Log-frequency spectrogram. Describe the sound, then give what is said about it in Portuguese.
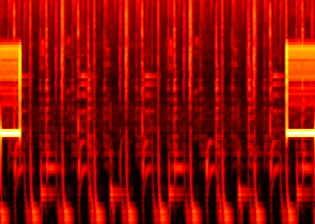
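A telephone ringing tone sounds as a call is placed. Two short steady tone bursts come at the start and end, with rhythmic music with a thumping bass beat in between. “E aí, vamos ligar pro Sérgio Henrique.”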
